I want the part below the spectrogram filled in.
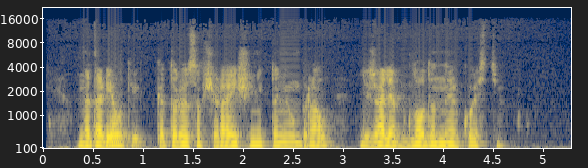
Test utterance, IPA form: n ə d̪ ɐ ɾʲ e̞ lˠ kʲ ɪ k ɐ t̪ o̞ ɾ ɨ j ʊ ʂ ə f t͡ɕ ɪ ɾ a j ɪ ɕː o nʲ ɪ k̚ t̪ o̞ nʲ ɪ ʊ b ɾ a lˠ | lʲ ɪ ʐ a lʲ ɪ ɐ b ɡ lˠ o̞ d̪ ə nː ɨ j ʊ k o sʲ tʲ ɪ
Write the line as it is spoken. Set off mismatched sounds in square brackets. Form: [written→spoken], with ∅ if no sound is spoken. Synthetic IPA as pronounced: n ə [d̪→t̪] ɐ ɾʲ e̞ lˠ kʲ ɪ k ɐ t̪ o̞ ɾ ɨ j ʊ [ʂ→s] ə f t͡ɕ ɪ ɾ a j ɪ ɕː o nʲ ɪ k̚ t̪ o̞ nʲ ɪ ʊ b ɾ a lˠ | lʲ ɪ ʐ a lʲ ɪ ɐ b ɡ lˠ o̞ d̪ ə nː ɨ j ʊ k o sʲ tʲ ɪ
